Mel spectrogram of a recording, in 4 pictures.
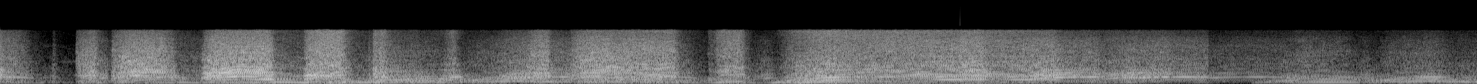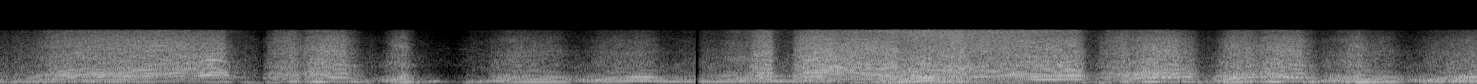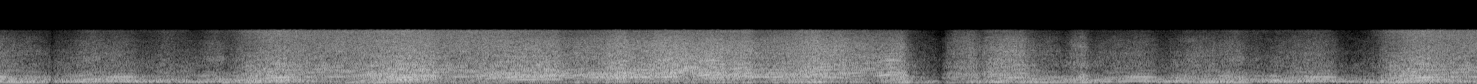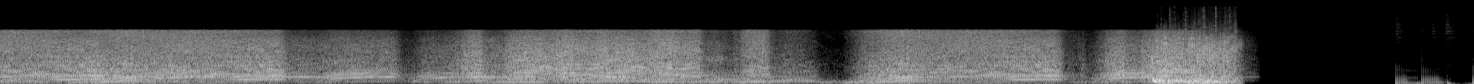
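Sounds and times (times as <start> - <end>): monster truck engines revving: 0.0 - 56.9
rough noisy rumble: 55.7 - 56.9.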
